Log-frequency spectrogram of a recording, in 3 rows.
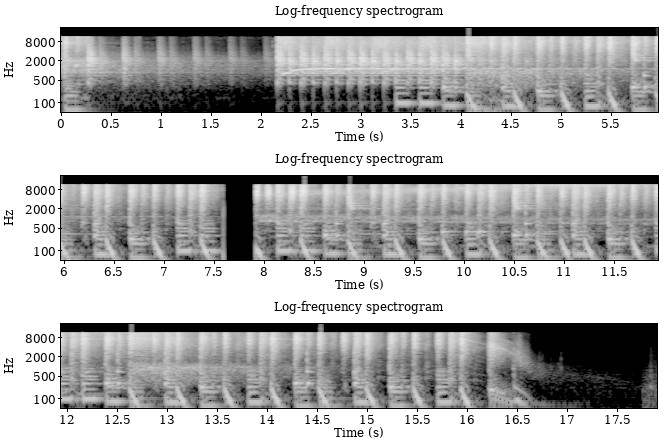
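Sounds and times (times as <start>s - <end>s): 
tribal groove music: 0.0s - 16.4s.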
